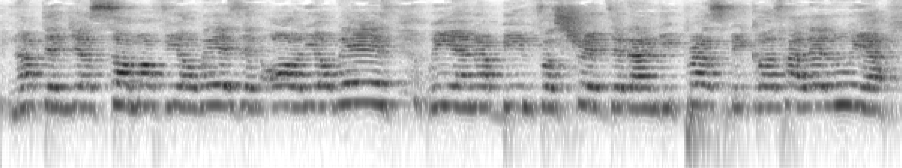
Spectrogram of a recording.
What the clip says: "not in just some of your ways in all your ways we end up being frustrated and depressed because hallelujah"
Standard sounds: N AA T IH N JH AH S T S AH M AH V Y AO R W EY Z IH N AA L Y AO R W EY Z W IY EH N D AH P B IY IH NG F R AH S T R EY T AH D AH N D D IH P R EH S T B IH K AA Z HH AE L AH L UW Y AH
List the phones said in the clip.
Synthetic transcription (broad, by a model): N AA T IH N JH AH S T S AH M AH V Y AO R W EY Z IH N AA L Y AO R W EY Z W IY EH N AH B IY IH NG F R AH S T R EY T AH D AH N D D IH P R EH S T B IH K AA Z HH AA L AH L UW Y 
